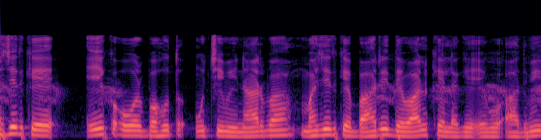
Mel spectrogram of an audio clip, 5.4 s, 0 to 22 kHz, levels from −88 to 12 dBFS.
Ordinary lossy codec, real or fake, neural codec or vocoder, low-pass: none; real; none; none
